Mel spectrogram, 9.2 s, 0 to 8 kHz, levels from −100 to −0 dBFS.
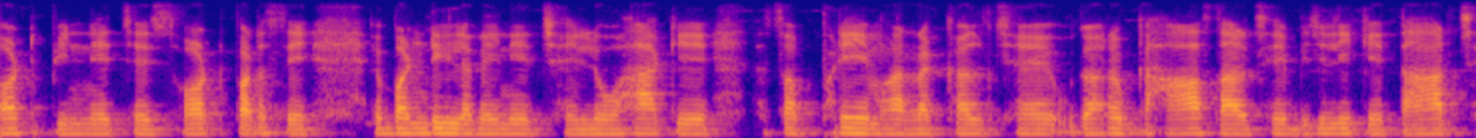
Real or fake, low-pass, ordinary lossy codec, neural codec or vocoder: real; 7.2 kHz; Opus, 24 kbps; none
